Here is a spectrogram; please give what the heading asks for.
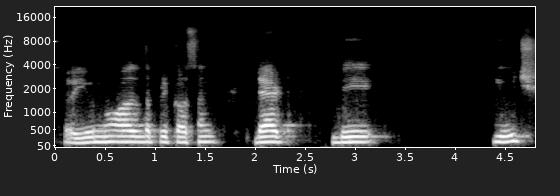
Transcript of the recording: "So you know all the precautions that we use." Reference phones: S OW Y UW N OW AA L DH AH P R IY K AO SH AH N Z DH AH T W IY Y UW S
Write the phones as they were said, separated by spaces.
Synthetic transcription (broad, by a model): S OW Y UW N OW AA L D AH P R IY K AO S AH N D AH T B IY Y UW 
